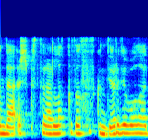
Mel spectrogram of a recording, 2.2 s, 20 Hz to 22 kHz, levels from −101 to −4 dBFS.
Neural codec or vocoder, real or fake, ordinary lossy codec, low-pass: none; real; none; 7.2 kHz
